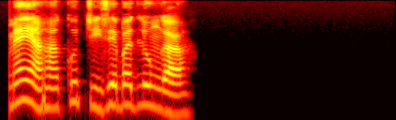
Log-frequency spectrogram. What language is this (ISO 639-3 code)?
hin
